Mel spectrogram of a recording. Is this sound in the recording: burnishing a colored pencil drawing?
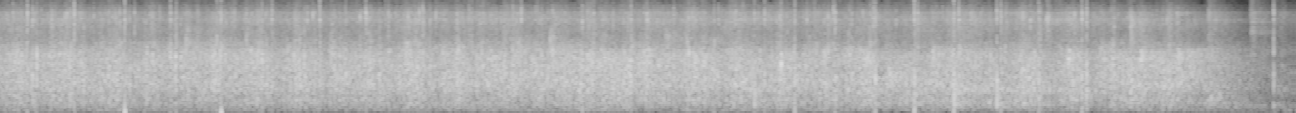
no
